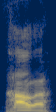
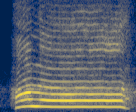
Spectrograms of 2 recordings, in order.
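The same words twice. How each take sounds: First: Said in the usual way. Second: High, loud shout of the name. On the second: Real, not acted. Telling viewers his last name, a loud high shout. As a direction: belt it out like a call.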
